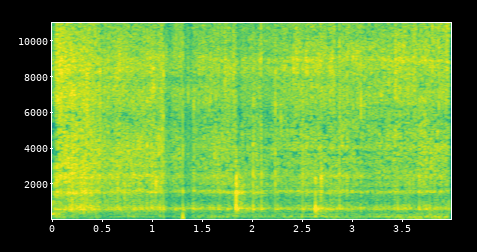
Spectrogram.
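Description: Coconut, onion and fennel sautéing together in coconut oil, a loud continuous sizzle with a few spoon scrapes against the pan, heard alone without talk.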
